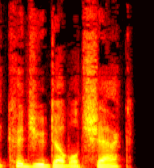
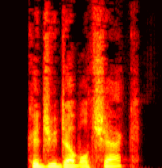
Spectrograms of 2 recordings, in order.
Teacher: With a rising tone on check. It's a request, not an accusation.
